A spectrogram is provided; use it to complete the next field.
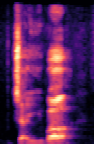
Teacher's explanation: तो यहाँ पर जब इन दोनों को हम लगातार उच्चारण करते हैं, इन दोनों को पास पास रखते हैं, तो यह अ और ए मिल करके एक तीसरा ही वर्ण ऐ बनाते हैं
